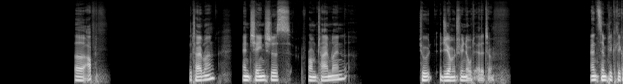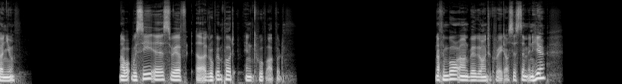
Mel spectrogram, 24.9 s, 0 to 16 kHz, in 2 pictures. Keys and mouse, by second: 5.0-10.5 drag, 14.4 middle click, 16.3 click, 17.2 click.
